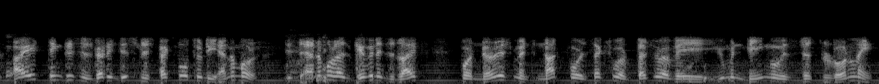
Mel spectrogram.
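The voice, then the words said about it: Deep voice with foreign accent. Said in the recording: “you must be calling from overseas. I can't help but draw attention to your accent ... it's very, very deep”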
